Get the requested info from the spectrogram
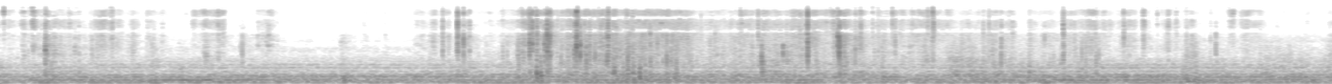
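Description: Dyed gym chalk chunks crushed and crumbled by hand into powder: dry, irregular crunching and crackling, with the loudest crunches about halfway through and again a couple of seconds later.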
